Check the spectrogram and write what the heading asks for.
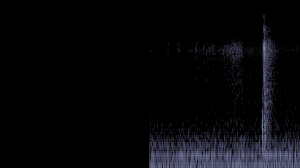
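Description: Near silence: the sound is cut out entirely for about two seconds, then faint room tone with a single sharp click shortly before the end.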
